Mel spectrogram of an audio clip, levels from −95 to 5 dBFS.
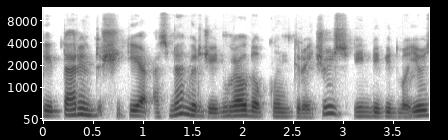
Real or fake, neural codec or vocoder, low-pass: fake; autoencoder, 22.05 kHz, a latent of 192 numbers a frame, VITS, trained on one speaker; 9.9 kHz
